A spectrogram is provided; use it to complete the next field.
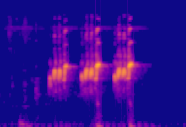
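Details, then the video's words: Male kutilang emas (sooty-headed bulbul) singing as a lure for trapping wild bulbuls: three short bright phrases of quick bubbling whistled notes, each ending in a higher ringing note, spaced about a third of a second apart. "Kutilang Emas Pikat Gacor"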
